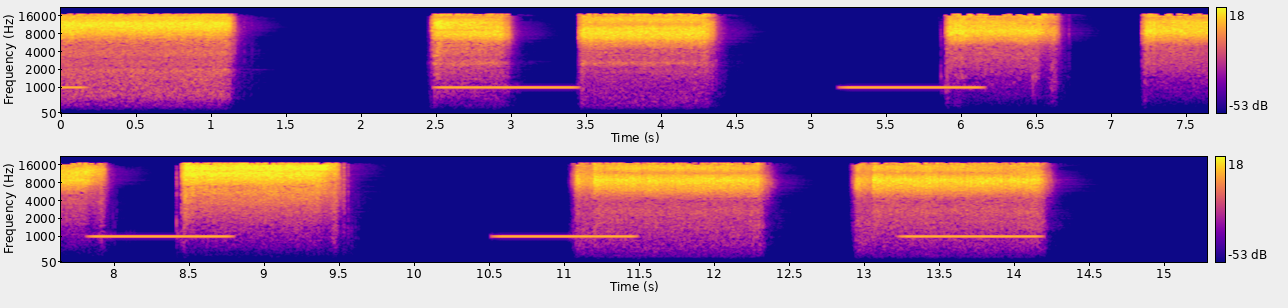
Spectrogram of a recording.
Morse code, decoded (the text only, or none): none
